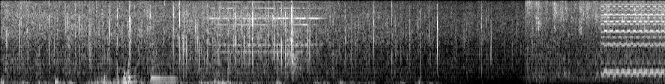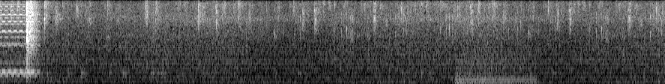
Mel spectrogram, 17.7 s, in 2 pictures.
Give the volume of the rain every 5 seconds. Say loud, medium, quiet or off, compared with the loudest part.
loud, quiet, quiet, quiet.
